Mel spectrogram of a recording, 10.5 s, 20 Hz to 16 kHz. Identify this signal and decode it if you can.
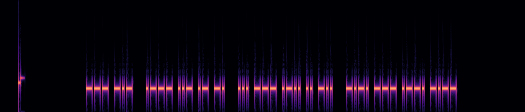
Morse code, heard as a keyed tone, about 30 wpm, 700 Hz. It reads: OK JUAN SOLID COPY
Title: Practice QSO - Exchange 3 - More Info - 30wpm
